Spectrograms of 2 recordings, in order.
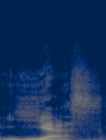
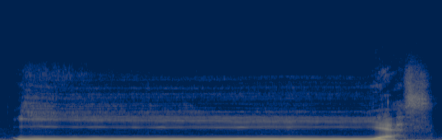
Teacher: and you hold it on that on the y yes so you have essentially a vowel but being used in a consonantal way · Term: glide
